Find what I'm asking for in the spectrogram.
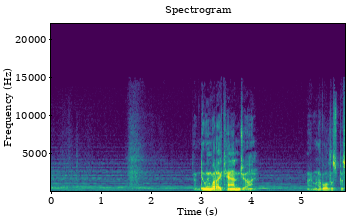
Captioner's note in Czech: Výdech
